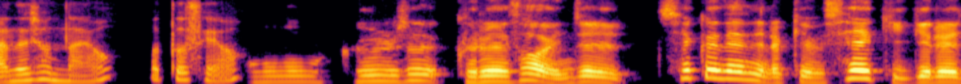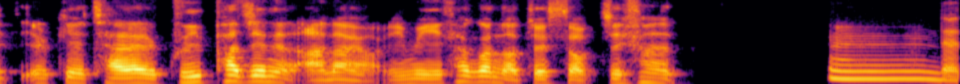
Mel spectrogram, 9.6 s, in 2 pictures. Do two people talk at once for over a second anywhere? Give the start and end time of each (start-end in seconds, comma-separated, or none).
none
